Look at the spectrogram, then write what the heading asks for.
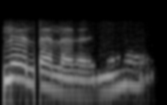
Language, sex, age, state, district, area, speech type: Malayalam, male, 30-45, Kerala, Thiruvananthapuram, urban, conversation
